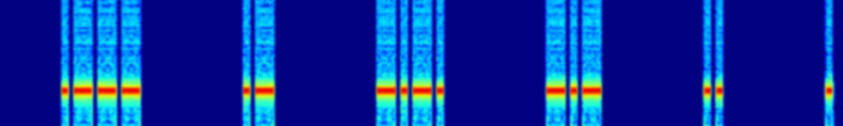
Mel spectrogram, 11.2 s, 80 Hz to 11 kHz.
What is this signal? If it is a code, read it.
Morse code, heard as a keyed tone, about 15 wpm, spaced as for 5 wpm, 1000 Hz. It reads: JACKIE
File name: qotdfiles / 5wpm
